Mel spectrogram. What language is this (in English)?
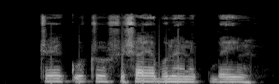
Shina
